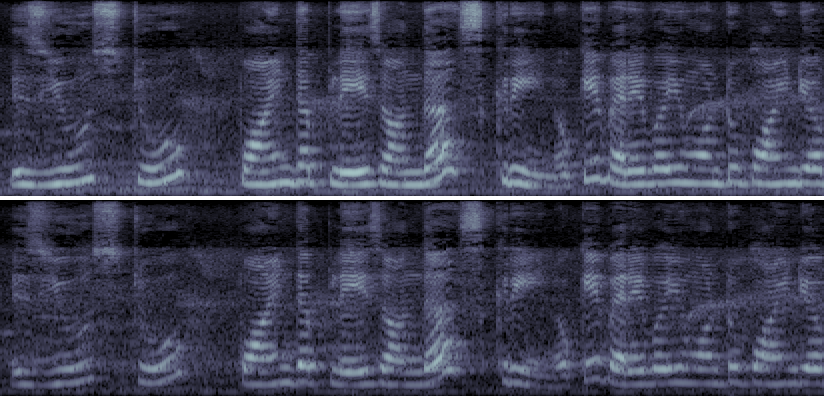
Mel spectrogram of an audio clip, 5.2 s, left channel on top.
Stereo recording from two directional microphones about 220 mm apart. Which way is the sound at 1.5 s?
25° left (ahead or behind).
